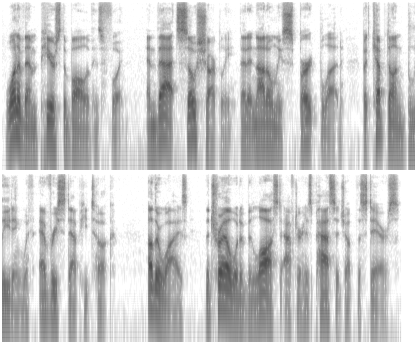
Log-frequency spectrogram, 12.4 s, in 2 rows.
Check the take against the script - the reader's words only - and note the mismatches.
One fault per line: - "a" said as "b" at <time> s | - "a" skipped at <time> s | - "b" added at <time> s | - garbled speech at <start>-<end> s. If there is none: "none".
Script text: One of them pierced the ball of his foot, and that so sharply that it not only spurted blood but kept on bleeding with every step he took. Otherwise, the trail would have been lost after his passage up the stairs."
- "spurted" said as "spurt" at 4.2 s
